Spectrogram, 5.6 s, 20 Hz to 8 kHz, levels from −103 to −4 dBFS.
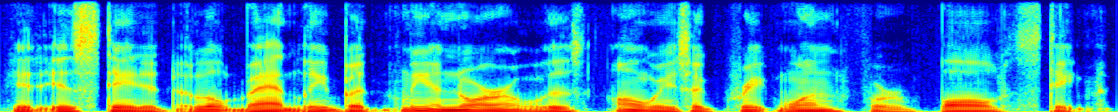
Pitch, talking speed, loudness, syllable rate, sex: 90 Hz, 170 wpm, -18 LUFS, 4.8 syllables/s, male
